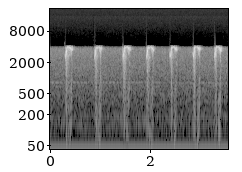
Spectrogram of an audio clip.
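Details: Degu vocalizing just after mating, giving a steady run of brief, bright, squeaky chirps about twice per second, each with a percussive click at the start; nothing else stands out.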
